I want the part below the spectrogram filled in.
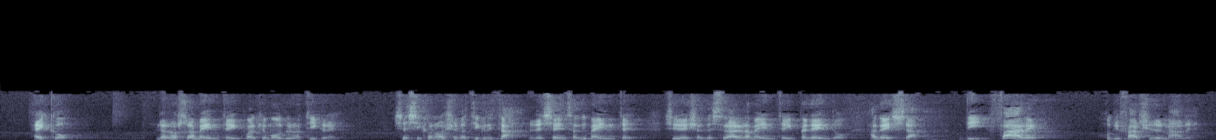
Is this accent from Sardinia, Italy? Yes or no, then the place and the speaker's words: yes; Sassari, Sardinia, Italy; born there; la mia famiglia non è sarda, però io sono nato a Sassari, e mi ritengo sardo.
